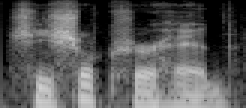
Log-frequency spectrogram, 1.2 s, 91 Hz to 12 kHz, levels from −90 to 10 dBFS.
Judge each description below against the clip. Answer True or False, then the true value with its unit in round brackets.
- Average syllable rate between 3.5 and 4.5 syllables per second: True (3.6 syllables/s)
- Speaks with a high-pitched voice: False (95 Hz)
